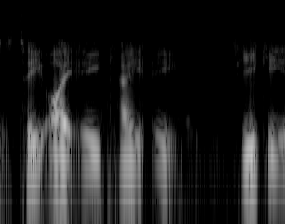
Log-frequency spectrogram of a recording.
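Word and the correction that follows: Tieke: is that how you... – Te Iki. – Yeah.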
